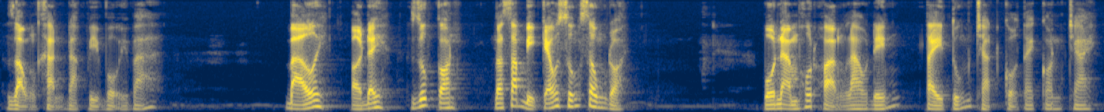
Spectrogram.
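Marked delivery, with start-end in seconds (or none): 2.8-6.2 higher, fast, panicked plea; urgent cry for help. A narrator's reading. Girl begging grandmother to help save Nam, urgent cry. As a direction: call out fast and high for help.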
